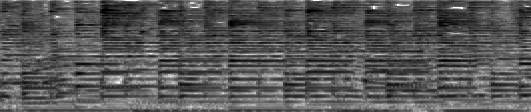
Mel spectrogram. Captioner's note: none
